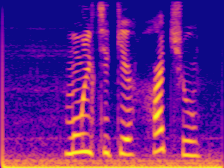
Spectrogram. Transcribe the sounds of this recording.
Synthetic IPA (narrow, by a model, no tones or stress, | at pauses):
mulʲtʲikʲi | xat͡ɕːu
